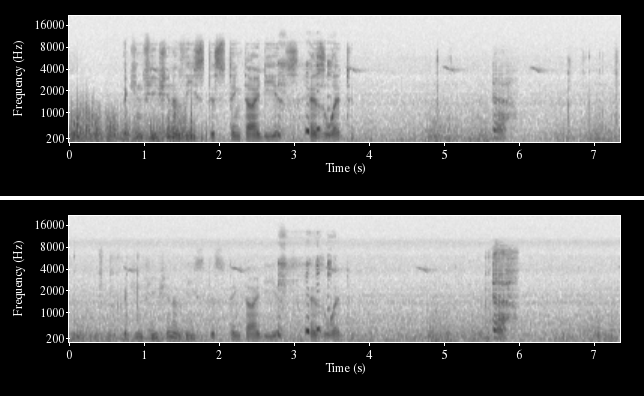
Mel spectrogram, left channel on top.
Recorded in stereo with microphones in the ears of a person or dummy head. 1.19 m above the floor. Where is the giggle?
10° right (ahead or behind).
